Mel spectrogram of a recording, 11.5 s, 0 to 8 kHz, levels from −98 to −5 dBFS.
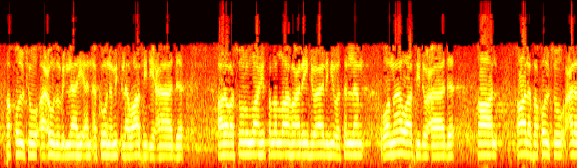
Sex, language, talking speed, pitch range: male, Arabic, 120 wpm, 155-165 Hz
